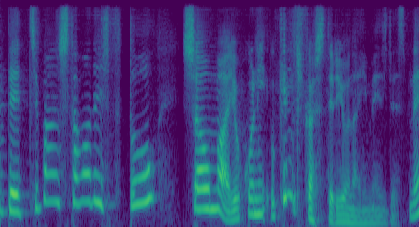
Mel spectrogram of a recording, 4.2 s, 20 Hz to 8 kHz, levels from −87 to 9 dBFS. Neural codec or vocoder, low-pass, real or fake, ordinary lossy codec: codec, 16 kHz, about 1 kbps, DyCAST, with the encoder's durations; 7.2 kHz; fake; AAC, 48 kbps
